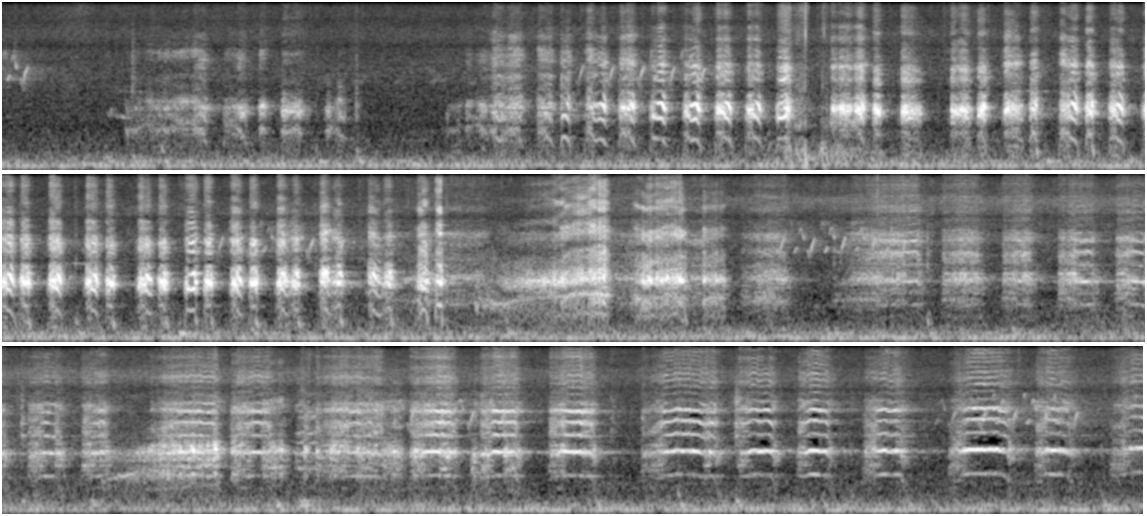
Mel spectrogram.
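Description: Chickens clucking: after a quiet start, a fast run of loud clucks for several seconds, then a longer call, then a regular series of calls about once a second.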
